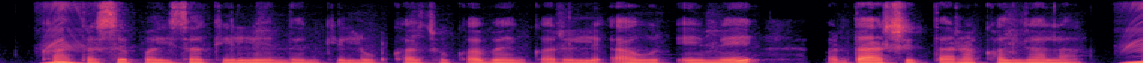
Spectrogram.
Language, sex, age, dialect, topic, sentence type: Bhojpuri, female, 18-24, Southern / Standard, banking, statement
